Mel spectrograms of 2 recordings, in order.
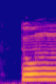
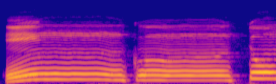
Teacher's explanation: wajib idgham mislan saghir, mim mati bertemu mim, dengungkan.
